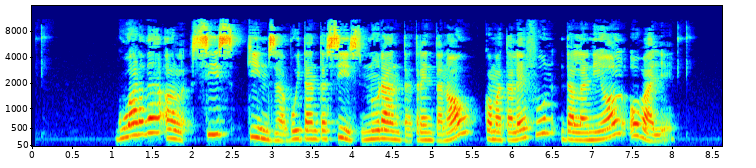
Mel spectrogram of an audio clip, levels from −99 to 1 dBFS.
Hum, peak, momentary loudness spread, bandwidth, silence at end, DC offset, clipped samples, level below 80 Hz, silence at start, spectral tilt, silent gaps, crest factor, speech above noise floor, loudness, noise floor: none; -2 dBFS; 10 LU; 11.5 kHz; 0.6 s; under 0.1%; under 0.1%; -70 dBFS; 1.05 s; -2 dB/octave; none; 18 dB; 51 dB; -19 LUFS; -71 dBFS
